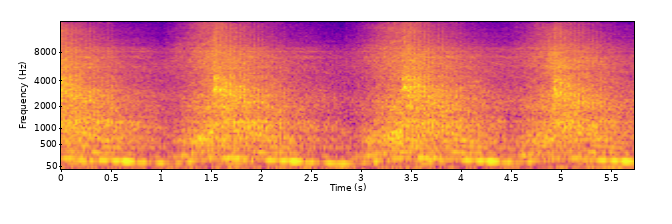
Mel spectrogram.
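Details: DIY-turbo Ford Ka about 20 minutes into warming up, blipped about every two seconds, pitch rising and falling cleanly with no knocks, rattles or misses; sounds healthy.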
